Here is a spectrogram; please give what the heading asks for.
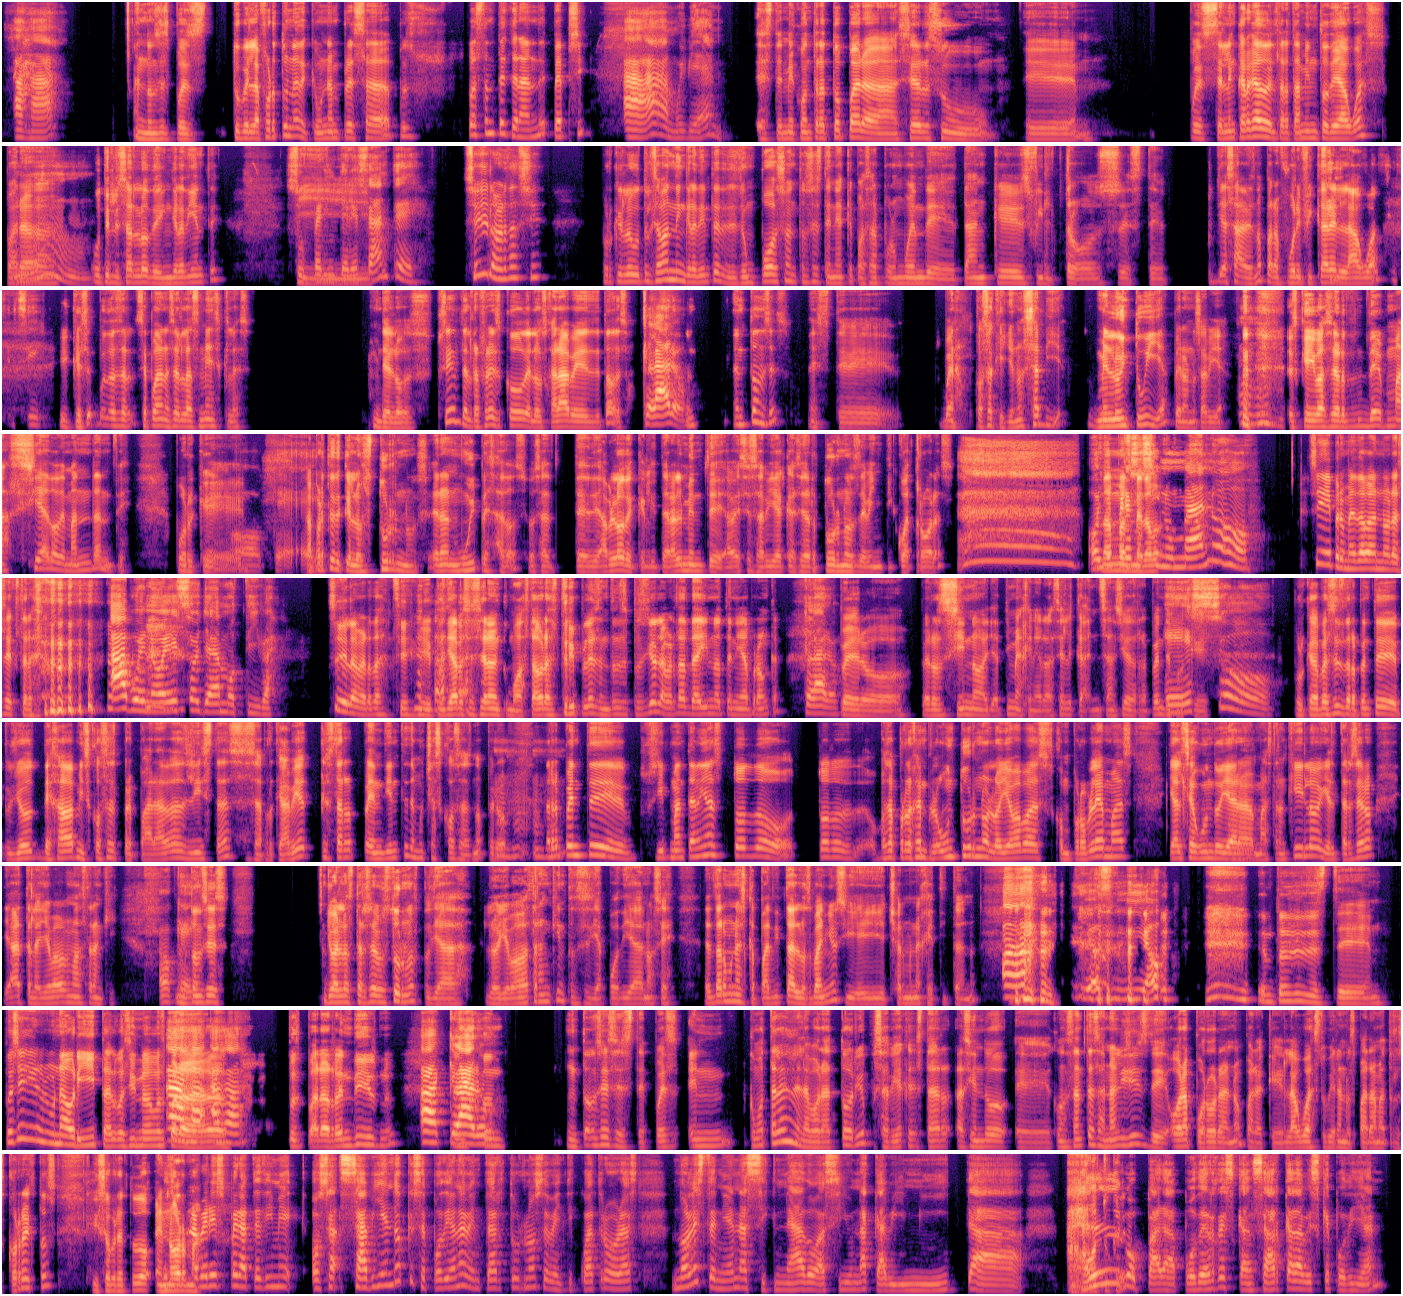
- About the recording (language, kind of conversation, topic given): Spanish, podcast, ¿Qué errores cometiste al aprender por tu cuenta?
- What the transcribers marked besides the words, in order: "purificar" said as "furificar"; chuckle; gasp; chuckle; chuckle; tapping; chuckle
